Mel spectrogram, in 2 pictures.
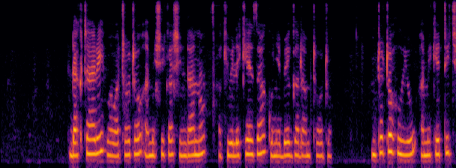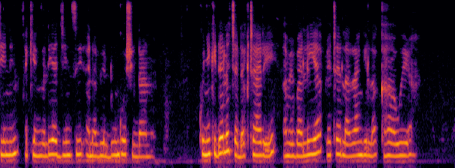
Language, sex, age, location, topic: Swahili, female, 25-35, Nairobi, health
